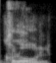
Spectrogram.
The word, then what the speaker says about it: cologne: at the sound symbols cologne okay colog listen and repeat with me clog the G is uh silent it's not colog it's C cologne it's not even cologne cologne all right cologne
